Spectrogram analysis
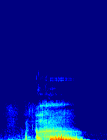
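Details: Morning sneezes while trying to stifle them: a brief sharp intake of breath, then a muffled, held-back burst of air, one stifled sneeze.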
